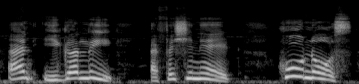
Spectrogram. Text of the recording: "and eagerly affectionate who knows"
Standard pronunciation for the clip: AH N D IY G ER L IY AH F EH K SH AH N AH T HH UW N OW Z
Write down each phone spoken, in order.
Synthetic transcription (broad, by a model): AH N D IY G ER L IY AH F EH SH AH N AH T HH UW N OW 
